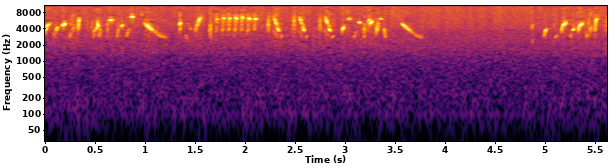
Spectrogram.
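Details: European goldfinch at Souk Ahras pouring out a fast jumble of high chirps, slurred whistles and brief rattles for almost four seconds, then a short pause before a new twittering phrase starts, low hum behind.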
